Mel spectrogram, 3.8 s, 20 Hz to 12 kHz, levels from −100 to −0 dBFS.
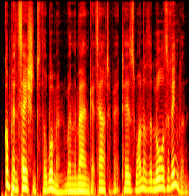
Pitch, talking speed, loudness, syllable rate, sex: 130 Hz, 285 wpm, -20 LUFS, 6.6 syllables/s, male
